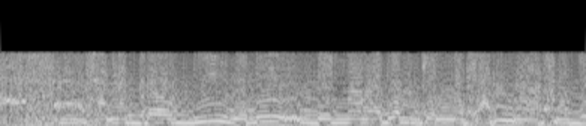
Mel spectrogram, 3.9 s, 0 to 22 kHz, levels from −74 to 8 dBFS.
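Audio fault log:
Throughout: companded audio read as linear. The A-law bytes are being played straight as plain 8-bit samples with no expansion, so quiet and loud parts of the speech land at similar, huge levels. That's why it's so loud and buzzy, with heavy hiss filling the pauses.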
